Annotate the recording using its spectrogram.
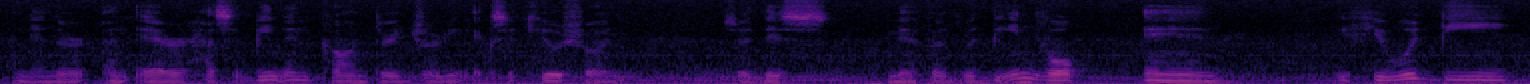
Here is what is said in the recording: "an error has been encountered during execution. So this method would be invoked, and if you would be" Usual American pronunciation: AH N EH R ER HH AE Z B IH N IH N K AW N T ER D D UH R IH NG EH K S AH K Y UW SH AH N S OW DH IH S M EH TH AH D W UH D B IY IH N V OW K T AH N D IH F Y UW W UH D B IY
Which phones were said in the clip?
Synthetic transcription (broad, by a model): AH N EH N ER HH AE S B IH N IH N K AW N T ER D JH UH R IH NG EH K S AH K Y UW SH AH N S OW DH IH S M EH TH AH D W UH D B IY IH N V OW K T AH N D IH F Y UW W UH D B IY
